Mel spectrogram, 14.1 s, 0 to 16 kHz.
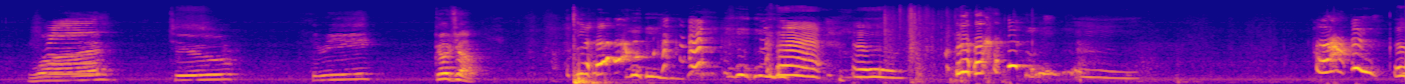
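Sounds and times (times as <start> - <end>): thump: 5.7 - 6.1
small child laughing: 5.7 - 11.4, 13.2 - 14.0.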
